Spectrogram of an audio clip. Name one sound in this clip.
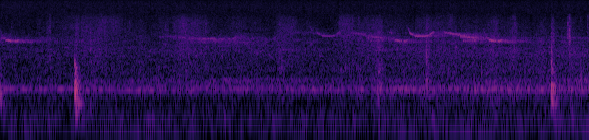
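Cloth bags rustle as they are lifted.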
